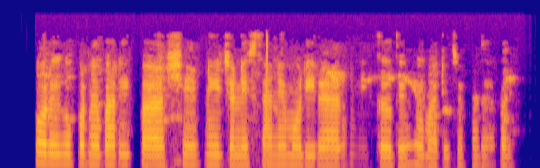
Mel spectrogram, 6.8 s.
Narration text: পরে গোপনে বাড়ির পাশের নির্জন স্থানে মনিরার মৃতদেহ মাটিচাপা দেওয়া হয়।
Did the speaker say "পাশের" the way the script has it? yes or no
yes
